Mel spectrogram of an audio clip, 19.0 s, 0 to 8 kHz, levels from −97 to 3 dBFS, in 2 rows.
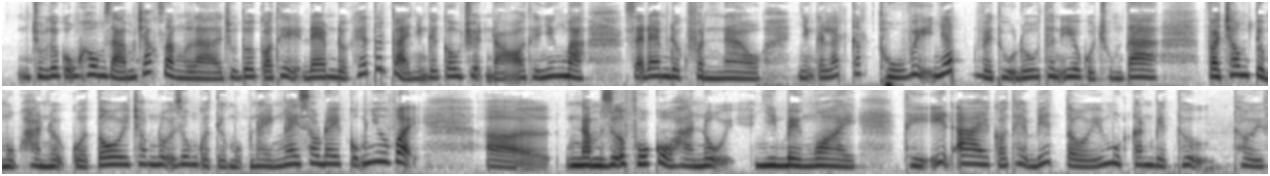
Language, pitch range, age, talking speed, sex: Vietnamese, 200-245 Hz, 10-29, 275 wpm, female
